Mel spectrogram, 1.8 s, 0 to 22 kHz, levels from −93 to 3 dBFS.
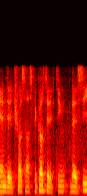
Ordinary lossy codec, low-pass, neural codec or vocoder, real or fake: none; 5.4 kHz; codec, 16 kHz in and 24 kHz out, 0.8 kbps, FocalCodec, streaming, 65536 codes; fake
